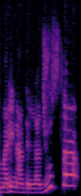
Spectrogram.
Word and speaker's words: Marina Della Giusta: So I am Marina Della Giusta, and I live in Turin now as of last year, and I am a professor of economics at the University of Turin.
